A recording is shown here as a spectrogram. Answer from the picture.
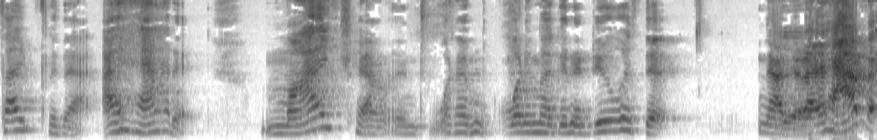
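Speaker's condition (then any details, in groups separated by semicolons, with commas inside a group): Cerebral palsy; speech therapy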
